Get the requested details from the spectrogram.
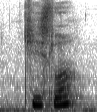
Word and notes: number: American English; /ˈnʌm.bɚ/

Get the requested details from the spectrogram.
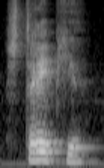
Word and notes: dash: /dæʃ/

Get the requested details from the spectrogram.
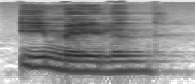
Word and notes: e-mail: /ˈiːmeɪl/

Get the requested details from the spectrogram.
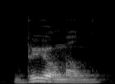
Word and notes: buurman: /by:ɾ.mɑn/

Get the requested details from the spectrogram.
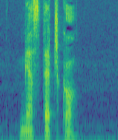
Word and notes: ville: [yn vil]; /vil/

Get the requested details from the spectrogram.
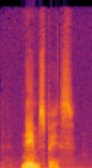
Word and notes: namespace: /neɪmspeɪs/

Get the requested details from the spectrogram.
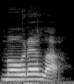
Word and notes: albicocca: IPA: /al.biˈkok.ka/

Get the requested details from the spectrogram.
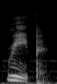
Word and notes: косить: /kɐˈsʲitʲ/

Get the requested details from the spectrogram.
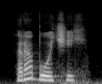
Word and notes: travailleur: [tʁa.va.jœʁ]; France

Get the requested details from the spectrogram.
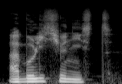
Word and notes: abolitionniste: France; /a.bɔ.li.sjɔ.nist/

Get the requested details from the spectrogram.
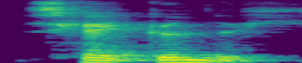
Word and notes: chemical: /kɛ.mɪ.kəl/

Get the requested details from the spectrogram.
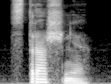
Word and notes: extremely: [ɪks.ˈtriːm.li]

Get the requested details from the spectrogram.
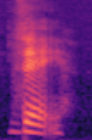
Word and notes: hän: [hæn]

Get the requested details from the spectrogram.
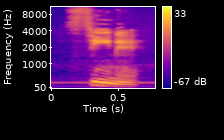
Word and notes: sans: France

